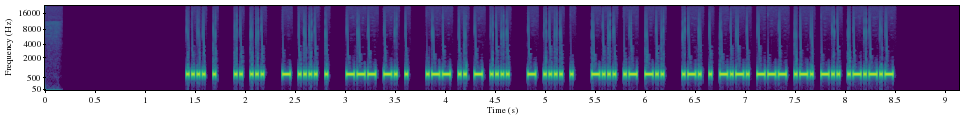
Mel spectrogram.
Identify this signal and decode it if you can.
Morse code, heard as a keyed tone, about 43 wpm, 700 Hz. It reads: HE IS THE ONE WITH THE BAD RECORD.
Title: Sentences from Top 1000 Words - Review Part 3 - 45wpm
